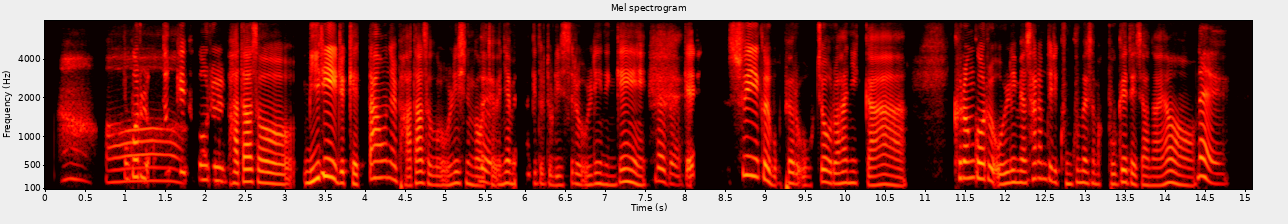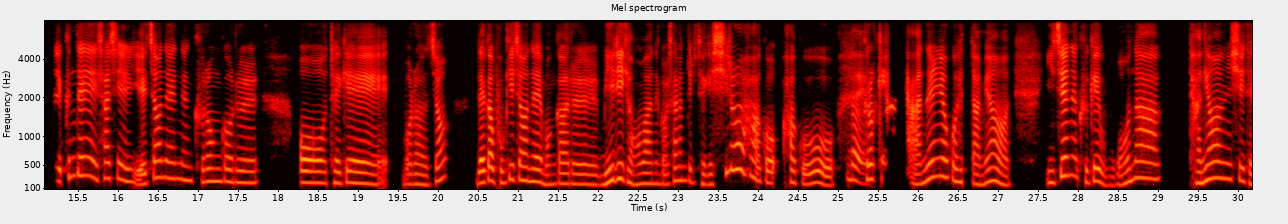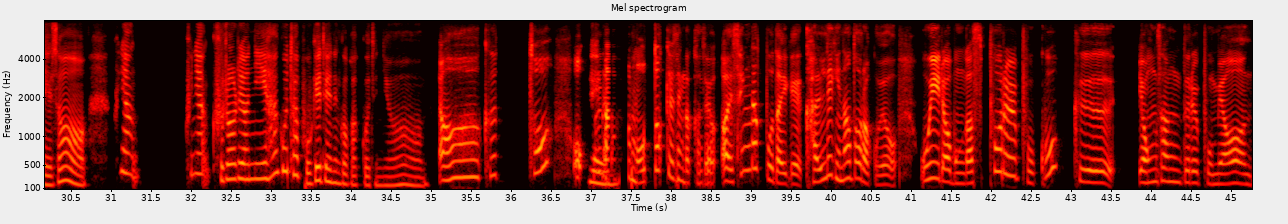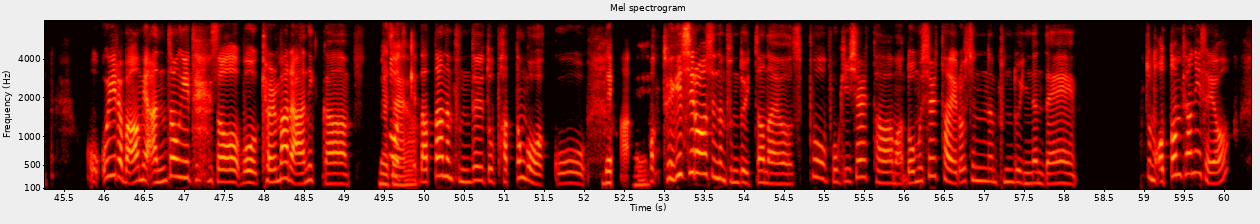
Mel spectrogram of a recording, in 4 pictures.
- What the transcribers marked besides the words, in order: gasp; other background noise; laughing while speaking: "돼서"
- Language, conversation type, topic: Korean, podcast, 스포일러 문화가 시청 경험을 어떻게 바꿀까요?
- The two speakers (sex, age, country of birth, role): female, 25-29, South Korea, host; female, 45-49, South Korea, guest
